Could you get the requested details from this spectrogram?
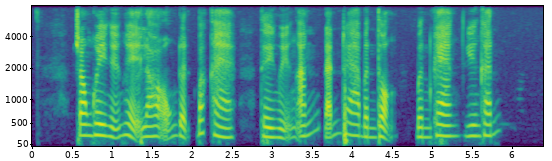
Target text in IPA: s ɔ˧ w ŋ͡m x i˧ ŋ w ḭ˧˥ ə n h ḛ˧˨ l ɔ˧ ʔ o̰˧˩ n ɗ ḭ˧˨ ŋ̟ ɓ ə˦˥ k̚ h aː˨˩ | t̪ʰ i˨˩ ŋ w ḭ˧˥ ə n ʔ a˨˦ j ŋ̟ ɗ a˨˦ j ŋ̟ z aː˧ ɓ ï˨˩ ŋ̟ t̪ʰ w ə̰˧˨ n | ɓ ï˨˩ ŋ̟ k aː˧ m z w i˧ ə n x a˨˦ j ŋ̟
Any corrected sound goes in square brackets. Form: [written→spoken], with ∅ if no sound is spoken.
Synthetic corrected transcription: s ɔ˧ w ŋ͡m x i˧ ŋ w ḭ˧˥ ə n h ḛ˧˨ l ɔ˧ ʔ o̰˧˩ n ɗ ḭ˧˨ ŋ̟ ɓ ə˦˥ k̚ h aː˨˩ | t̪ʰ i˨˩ ŋ w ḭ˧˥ ə n ʔ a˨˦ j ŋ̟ ɗ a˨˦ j ŋ̟ z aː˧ ɓ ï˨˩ ŋ̟ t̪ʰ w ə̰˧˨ n | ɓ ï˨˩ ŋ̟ [k→x] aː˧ [m→ŋ] z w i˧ ə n x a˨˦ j ŋ̟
